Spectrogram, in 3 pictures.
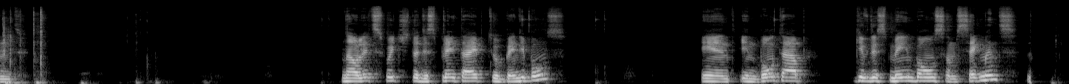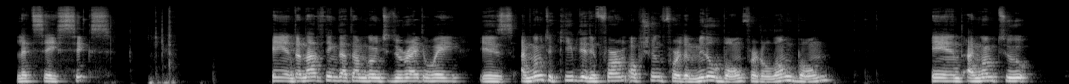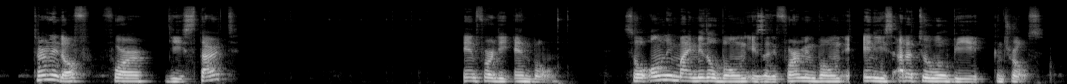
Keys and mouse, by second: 1.4 shift+middle click, 4.3-5.3 drag, 7.7 click, 10.3 click, 11.6-13.0 drag, 23.2 click, 24.6 click, 25.2 click, 26.9 click.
